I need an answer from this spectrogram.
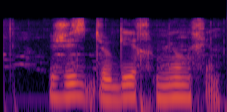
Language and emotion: Russian, neutral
